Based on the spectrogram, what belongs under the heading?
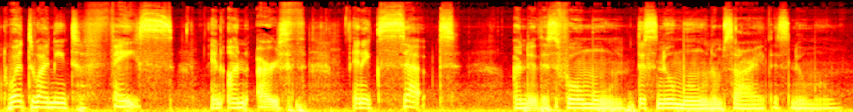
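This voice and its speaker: Guiding a meditation, a woman speaks in brief, slow phrases and leaves long silences between them. Her voice sits low, dark and at ease, with a heavy vocal fry crackle, and the delivery never stops being calming.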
